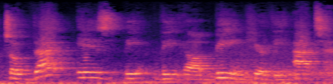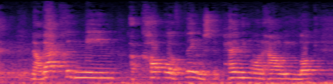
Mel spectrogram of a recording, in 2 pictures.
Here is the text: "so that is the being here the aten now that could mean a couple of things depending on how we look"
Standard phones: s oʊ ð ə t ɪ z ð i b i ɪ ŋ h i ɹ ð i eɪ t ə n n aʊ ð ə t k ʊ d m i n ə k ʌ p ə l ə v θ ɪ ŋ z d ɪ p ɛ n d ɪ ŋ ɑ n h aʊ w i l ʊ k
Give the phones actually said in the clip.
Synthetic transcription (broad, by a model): s oʊ ð ə t ɪ z ð i b i ɪ ŋ h i ɹ ð i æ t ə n n aʊ ð ə t k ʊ d m i n ə k ʌ p l ə v θ ɪ ŋ z d ɪ p ɛ n d ɪ ŋ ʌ n h aʊ w i l ʊ k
